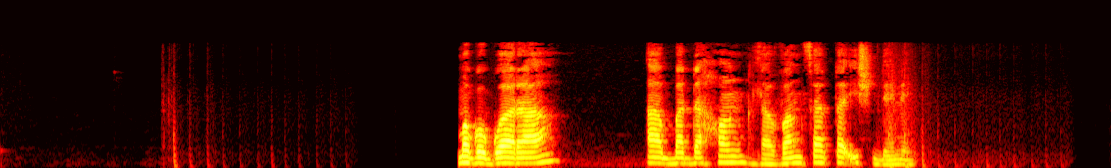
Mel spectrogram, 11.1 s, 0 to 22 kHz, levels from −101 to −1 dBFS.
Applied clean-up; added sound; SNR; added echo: neural mask model RNNoise.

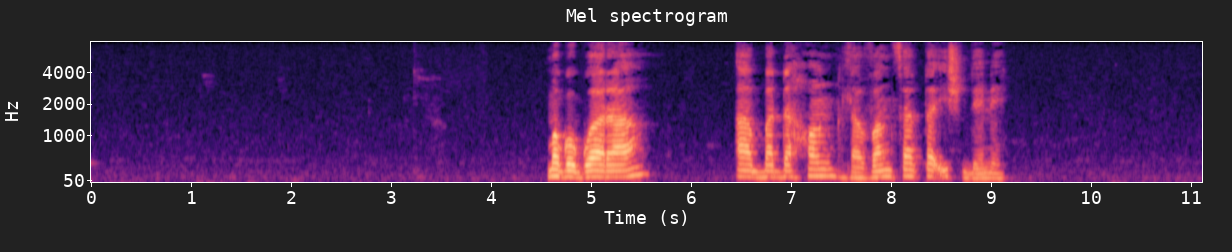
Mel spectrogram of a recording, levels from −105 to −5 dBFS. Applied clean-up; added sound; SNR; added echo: none; none; none; none.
